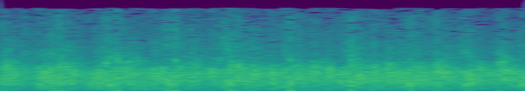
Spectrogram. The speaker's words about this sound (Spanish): El aplauso ahora de los hermanos de la hermandad de los gitanos.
